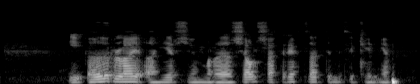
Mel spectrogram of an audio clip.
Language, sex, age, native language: Icelandic, male, 30-39, Icelandic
